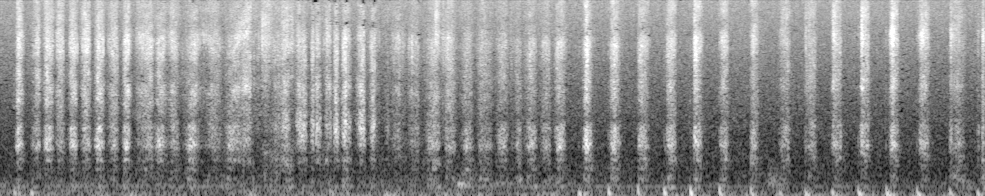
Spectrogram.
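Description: Fingertips and nails scratch and rub the side of the smooth leather-like upper of a hollow, empty white low-top sneaker with white laces and a tan gum rubber sole, held up in one hand. A fast, steady run of dry, papery scratching strokes repeats at about three to four per second. The strokes turn sharper and more distinct in the second half, with a bright hiss on each pass over a low rumble.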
